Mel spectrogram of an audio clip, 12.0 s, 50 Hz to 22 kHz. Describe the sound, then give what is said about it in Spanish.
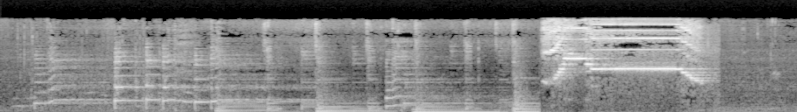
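A knife-grinder's pan pipe whistle on Radio Briviesca 107.3 plays a shrill, rapid run of notes sweeping up and back down, loud, following several seconds of music with deep bass. “El afilador, el afilador se va a comer.”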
